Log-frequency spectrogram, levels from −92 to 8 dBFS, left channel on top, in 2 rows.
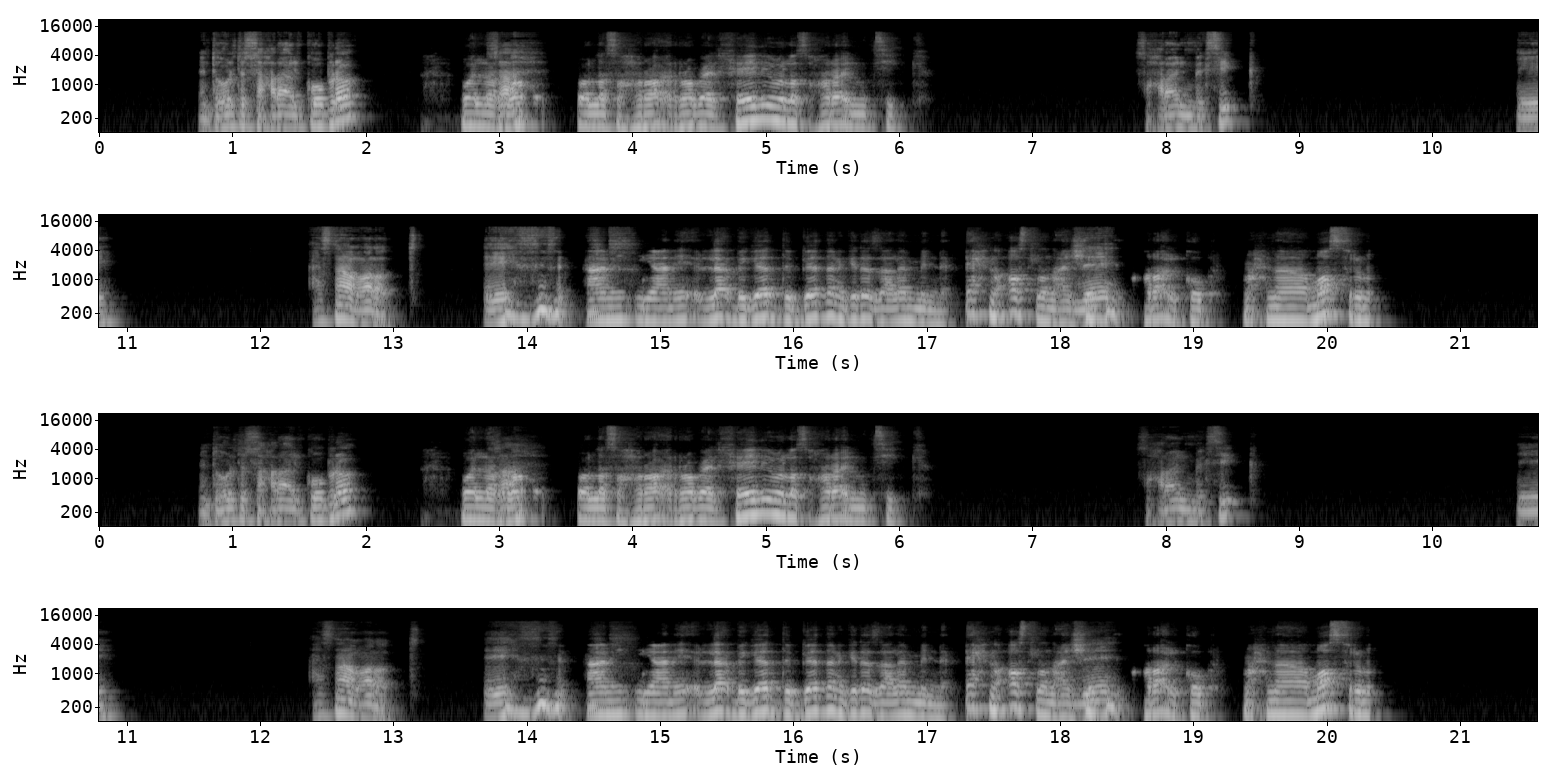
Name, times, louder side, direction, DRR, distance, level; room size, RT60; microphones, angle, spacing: voice 1, 0.8-1.9 3.0-3.2 7.9-8.5 10.6-10.9 12.4-13.0 13.7-14.5 18.1-18.4, left 3 dB, 75° left, 1.8 m, -26 dB
voice 2, 2.7-3.2 3.6-6.0 14.5-18.3 18.6-20.3, equal, 5° right, 0.5 m, -25 dB
7.6 x 2.8 x 5.1 m
head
